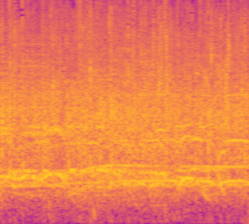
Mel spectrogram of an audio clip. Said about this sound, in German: Lass uns mal unserem Herrn wirklich einen Applaus geben.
